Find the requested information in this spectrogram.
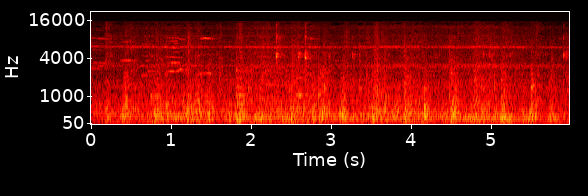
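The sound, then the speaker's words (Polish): A tram on the line between Łódź and Zgierz, Poland, rumbles steadily along tracks, with rhythmic clicking of wheels over rail joints and faint metallic squeals, continuous with no voices. “Połączenie tramwajowe, ekologiczne między Łodzią a Zgierzem.”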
